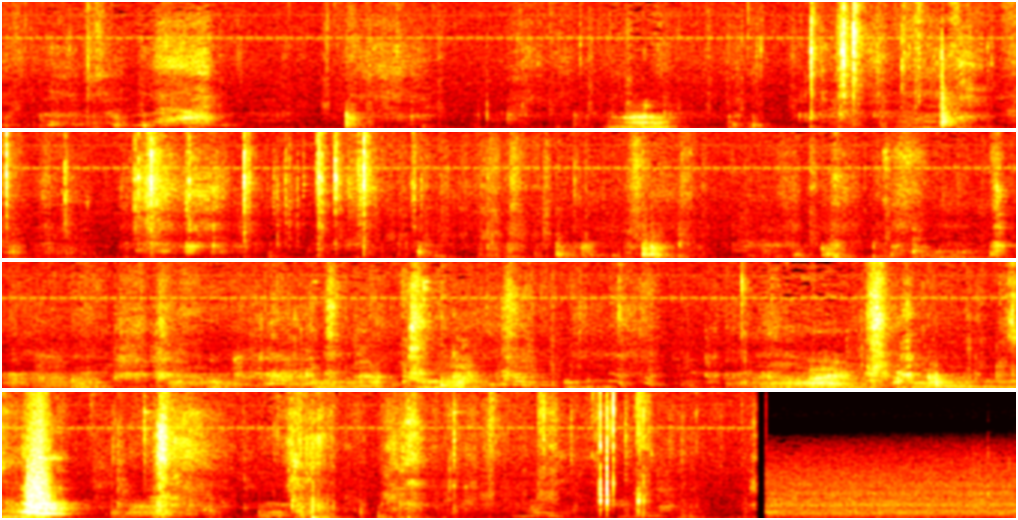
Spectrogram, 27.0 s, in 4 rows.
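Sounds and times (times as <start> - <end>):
dogs growling and barking: 0.0 - 25.3
loud sharp dog bark: 20.4 - 20.8.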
